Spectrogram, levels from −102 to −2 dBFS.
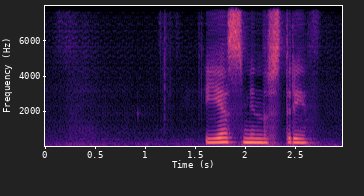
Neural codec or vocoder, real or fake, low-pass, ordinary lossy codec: codec, 16 kHz, 0.3 kbps, FocalCodec; fake; none; none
